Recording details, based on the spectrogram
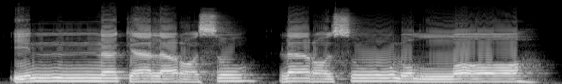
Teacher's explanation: Sinnya ditajamkan pada kata Rasul.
